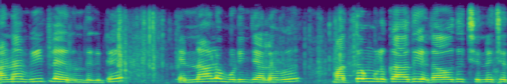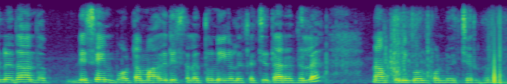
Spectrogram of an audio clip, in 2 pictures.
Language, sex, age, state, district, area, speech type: Tamil, female, 60+, Tamil Nadu, Viluppuram, rural, spontaneous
